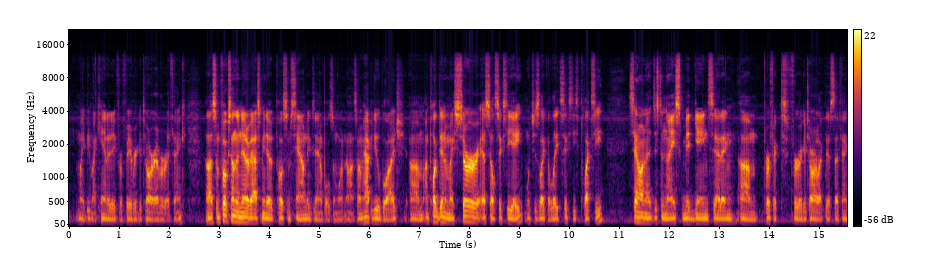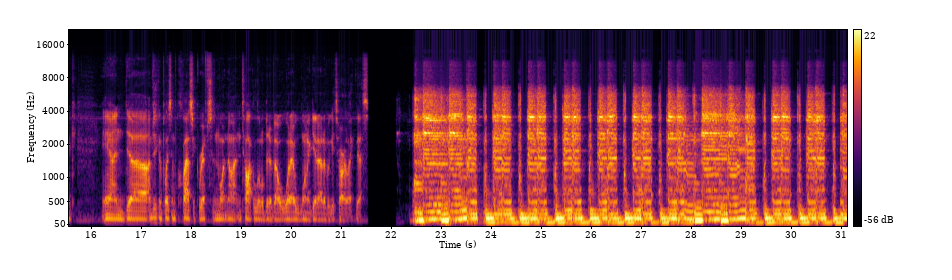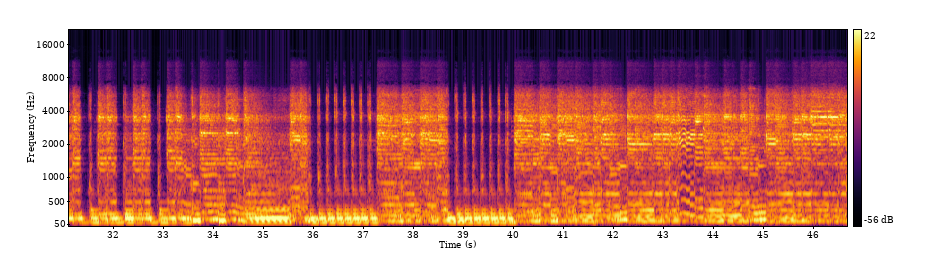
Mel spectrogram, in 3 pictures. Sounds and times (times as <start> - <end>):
Speech: 0.2 - 21.6
Guitar: 22.1 - 46.6.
